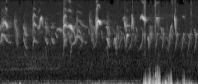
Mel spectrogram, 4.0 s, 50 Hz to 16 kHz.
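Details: Catbird in Bowdoinham, Maine, on 16 May 2020: a rapid jumble of varied chirps and squeaky notes at mid to high pitch, with low rumbling noise and a loud thump near the end.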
